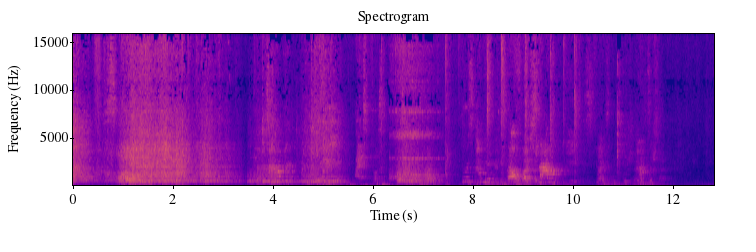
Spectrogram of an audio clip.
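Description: Indistinct talking, with scattered light thuds from plastic cups set down and bare feet on a wooden floor.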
